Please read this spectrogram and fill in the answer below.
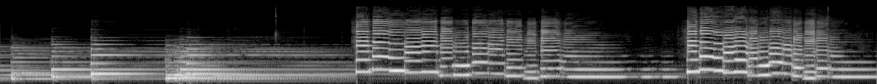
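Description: Piano chords struck several times and left to ring. About three and a half seconds in, an alto saxophone comes in over them with a fast jazz line, breaks off briefly near seven seconds and starts another phrase.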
